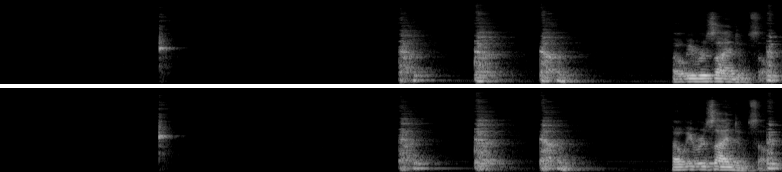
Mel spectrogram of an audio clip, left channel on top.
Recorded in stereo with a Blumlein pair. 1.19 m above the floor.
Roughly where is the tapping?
Ahead right.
